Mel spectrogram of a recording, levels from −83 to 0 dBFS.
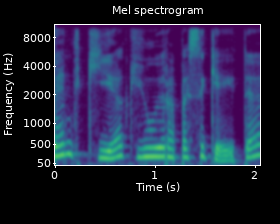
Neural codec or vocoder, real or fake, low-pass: none; real; 9.9 kHz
